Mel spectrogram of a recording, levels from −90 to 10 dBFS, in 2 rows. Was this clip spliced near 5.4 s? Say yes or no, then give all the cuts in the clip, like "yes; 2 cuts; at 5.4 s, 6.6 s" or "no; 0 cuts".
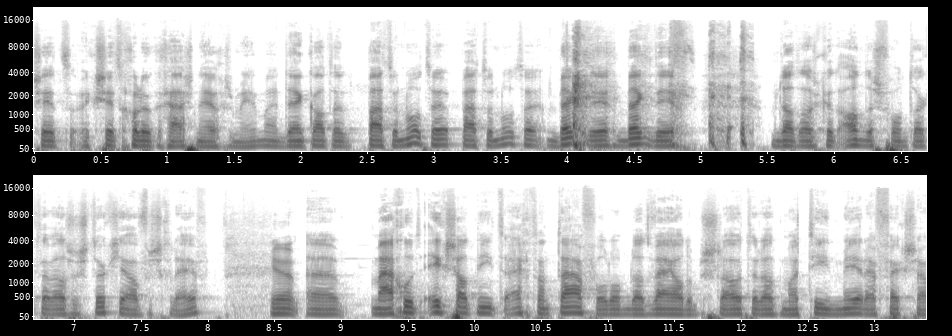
yes; 1 cut; at 5.4 s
